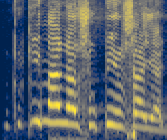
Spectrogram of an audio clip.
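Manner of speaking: put-on elderly friend pleading about her driver; old friend's complaint. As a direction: play the aggrieved elderly friend. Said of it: "Dia ngomong".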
